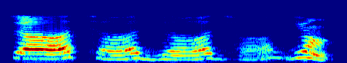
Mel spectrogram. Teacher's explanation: जब च छ ज झ य आप करते हैं तो तालू को स्पर्श करता है आपकी जीभ जो है तालू को स्पर्श कहा जाता है इसलिए इसको तालू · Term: तालव्य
